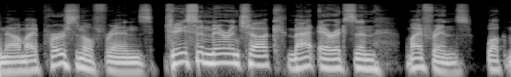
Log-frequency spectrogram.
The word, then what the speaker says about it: Mironchuk: My personal friends, Jason Mironchuk, Matt Erickson.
